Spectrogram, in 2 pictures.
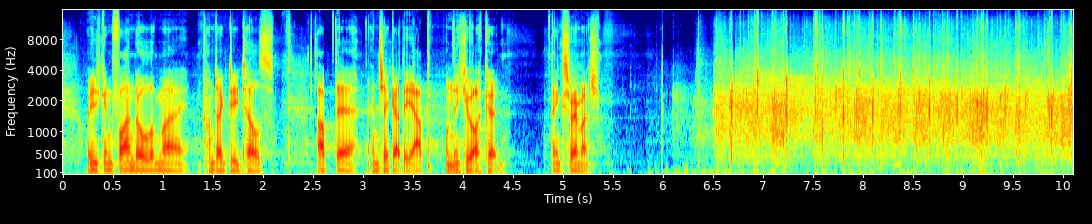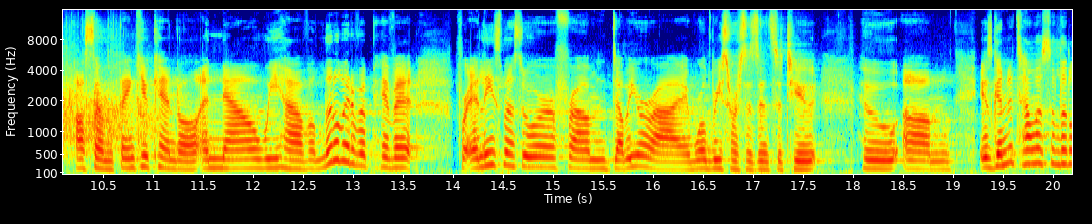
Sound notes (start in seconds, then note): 6.0 applause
